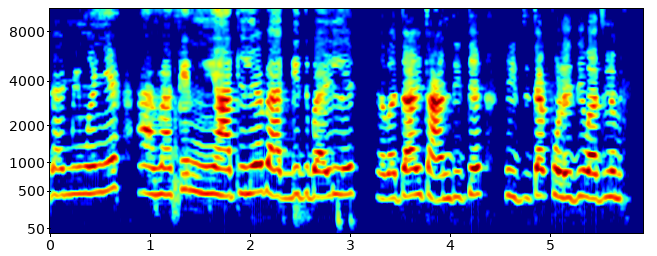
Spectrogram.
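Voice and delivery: soft, sleepy, half-asleep mumble. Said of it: "ঘুমের ঘরে কি বিড়বিড় করে বলছে".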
